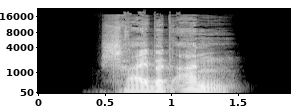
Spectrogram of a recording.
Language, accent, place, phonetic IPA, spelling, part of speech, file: German, Germany, Berlin, [ˌʃʁaɪ̯bət ˈan], schreibet an, verb, De-schreibet an.ogg
- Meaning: second-person plural subjunctive I of anschreiben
